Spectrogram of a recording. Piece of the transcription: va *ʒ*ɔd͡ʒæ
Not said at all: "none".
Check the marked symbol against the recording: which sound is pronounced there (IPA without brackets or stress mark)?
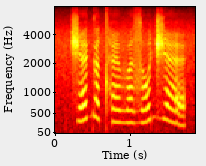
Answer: z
